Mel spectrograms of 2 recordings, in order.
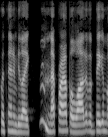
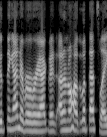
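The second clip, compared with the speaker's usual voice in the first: normal talking voice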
